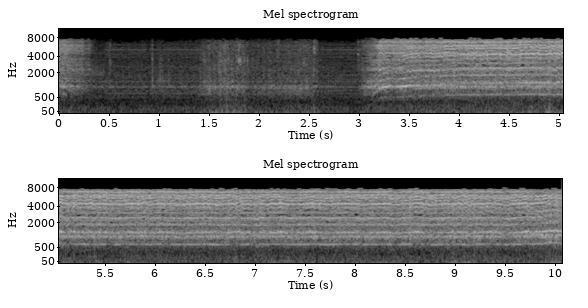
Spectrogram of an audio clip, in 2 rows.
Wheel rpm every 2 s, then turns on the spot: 10, 50, 160, 160, 160.
0-2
